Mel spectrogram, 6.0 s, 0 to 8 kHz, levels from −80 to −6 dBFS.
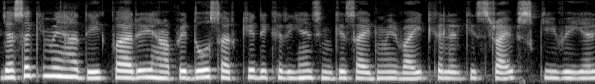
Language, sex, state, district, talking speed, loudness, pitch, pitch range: Hindi, female, Delhi, New Delhi, 250 wpm, -15 LUFS, 230 Hz, 225-245 Hz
